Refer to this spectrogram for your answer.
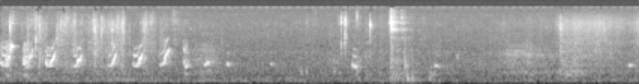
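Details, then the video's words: Excited male guinea pig, seven months old, in a cage being cleaned: a rapid run of rising, squealing squeaks, several per second for about two seconds, then fading to softer scattered squeaks and handling noises. "Guinea pig makes cute noises"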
